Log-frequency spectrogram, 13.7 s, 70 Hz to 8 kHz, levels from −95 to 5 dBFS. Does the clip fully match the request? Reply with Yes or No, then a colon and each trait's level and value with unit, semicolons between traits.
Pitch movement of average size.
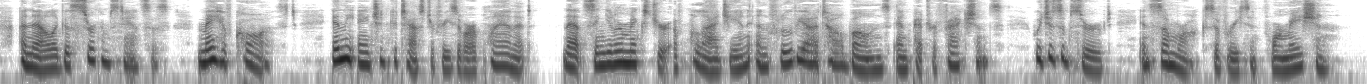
No: wide, 5.9 semitones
